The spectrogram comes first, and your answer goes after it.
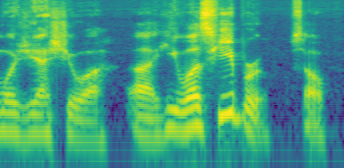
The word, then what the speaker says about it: Yeshua: stuff uh he says his actual name was pronounced yeshua so it is not uh jesus is an anglicized uh pronunciation uh his name was actually yeshua yes so just uh just to give you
